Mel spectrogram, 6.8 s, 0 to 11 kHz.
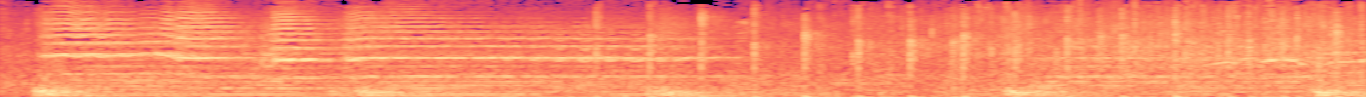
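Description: Sparse, scattered applause from a crowd at a Semana Santa 2015 procession in Jaén as the float of the Santísimo Cristo de la Misericordia is raised, a few thin rounds of claps and taps rather than a full ovation, with steady sustained tones ringing over the first half.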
